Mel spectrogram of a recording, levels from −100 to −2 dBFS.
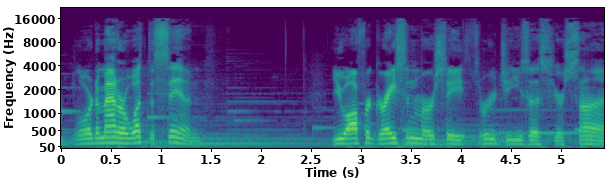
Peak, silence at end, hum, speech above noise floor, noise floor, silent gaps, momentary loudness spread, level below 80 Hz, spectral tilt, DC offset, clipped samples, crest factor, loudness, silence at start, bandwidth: -6 dBFS; 0 s; none; 23 dB; -50 dBFS; none; 17 LU; -58 dBFS; -5 dB/octave; under 0.1%; under 0.1%; 24 dB; -27 LUFS; 0 s; 16 kHz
